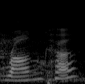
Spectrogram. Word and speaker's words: Rzonca: It's pronounced Rzonca. You don't pronounce the Z.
